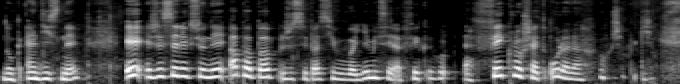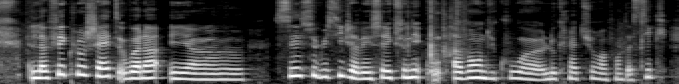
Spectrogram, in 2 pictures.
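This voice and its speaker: A young woman chats casually to camera in a mellow, dark-toned voice. She rambles and hesitates a lot, trailing off and restarting her thoughts. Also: mid-range voice, expressive, moderate pace. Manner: chatty, rambling, many hesitations. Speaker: book vlogger.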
